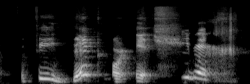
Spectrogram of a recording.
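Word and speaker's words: Fiebich: Fibic. It's like a. Okay. I've always pronounced that.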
